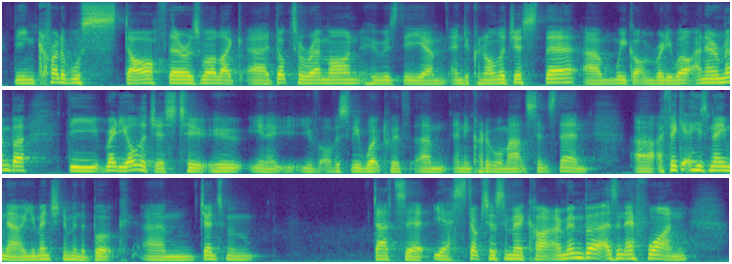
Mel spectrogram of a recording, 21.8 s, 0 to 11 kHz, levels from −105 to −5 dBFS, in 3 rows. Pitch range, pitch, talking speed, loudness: 120-145 Hz, 130 Hz, 180 wpm, -18 LUFS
